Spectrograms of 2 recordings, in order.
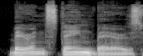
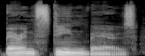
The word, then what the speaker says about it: Berenstain: Berenstain Bears versus Berenstein Bears. Everyone remembers it being the Berenstein Bears, but in reality, it's Stain.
